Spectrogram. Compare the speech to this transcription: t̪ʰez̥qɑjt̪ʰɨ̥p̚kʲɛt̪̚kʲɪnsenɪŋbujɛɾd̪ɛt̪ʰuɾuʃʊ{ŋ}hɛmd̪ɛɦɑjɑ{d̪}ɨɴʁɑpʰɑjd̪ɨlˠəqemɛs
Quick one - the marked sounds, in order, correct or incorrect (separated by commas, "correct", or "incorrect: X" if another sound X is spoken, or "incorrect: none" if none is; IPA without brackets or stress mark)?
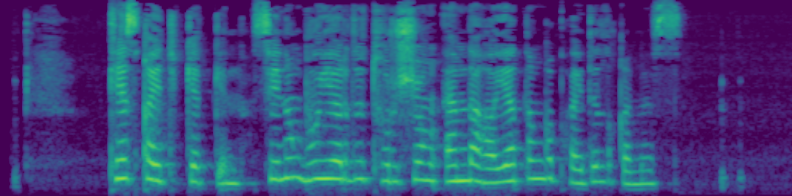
correct, incorrect: t̪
